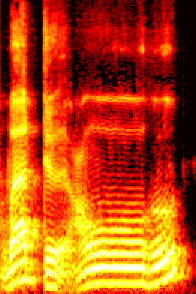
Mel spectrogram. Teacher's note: Dal sukun bacaan qalqalah dibaca memantul ya. Ditampakkan pantulannya waduhu. · Ditampakkan pantulannya waduhu. Ain dumah wawu sukun mad thobi'i panjang dua harakat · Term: kolkolah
